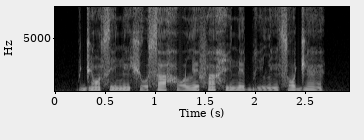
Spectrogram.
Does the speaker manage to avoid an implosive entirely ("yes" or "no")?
yes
